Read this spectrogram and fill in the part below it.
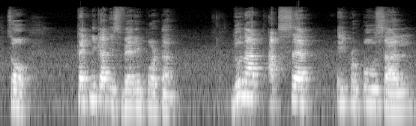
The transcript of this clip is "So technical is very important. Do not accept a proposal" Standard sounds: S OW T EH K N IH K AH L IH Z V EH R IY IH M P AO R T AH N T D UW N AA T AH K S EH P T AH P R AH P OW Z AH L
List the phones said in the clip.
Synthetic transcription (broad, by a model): S OW T EH K N IH K AH L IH S V EH R IY IH M P AO R T AH N T D UW N AA T AH K S EH P T AH P R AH P OW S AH L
